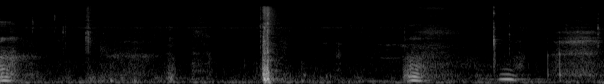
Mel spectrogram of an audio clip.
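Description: Folding knife slitting the packing tape on a cardboard box: faint scraping and handling noise, with one sharp snap about two and a half seconds in.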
